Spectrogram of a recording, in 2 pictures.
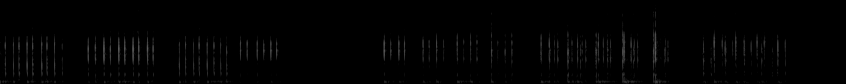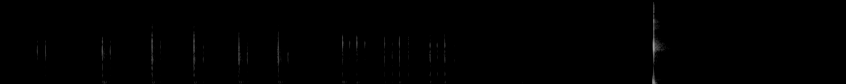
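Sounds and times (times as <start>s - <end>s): typing on mechanical keyboard: 0.0s - 2.9s, 3.8s - 7.9s, 8.8s - 13.1s.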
